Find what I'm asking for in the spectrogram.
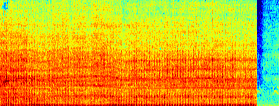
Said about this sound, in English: use your reciprocating saw to cut out the circle.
